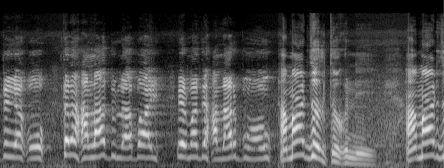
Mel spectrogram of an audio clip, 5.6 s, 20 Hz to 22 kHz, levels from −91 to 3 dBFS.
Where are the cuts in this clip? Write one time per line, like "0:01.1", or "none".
0:03.4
